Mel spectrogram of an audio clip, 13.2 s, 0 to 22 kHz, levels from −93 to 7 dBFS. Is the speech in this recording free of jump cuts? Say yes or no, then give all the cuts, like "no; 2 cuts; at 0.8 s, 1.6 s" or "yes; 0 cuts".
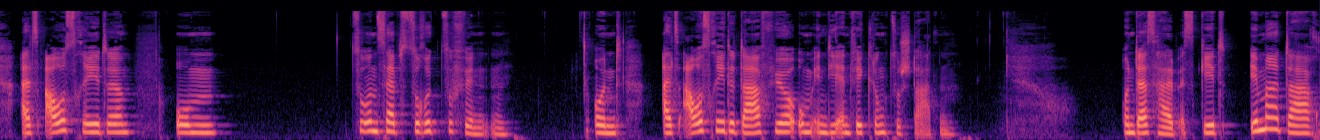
yes; 0 cuts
